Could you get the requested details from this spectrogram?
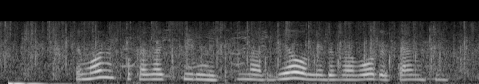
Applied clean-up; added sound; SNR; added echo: none; Applause; 12 dB; none.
